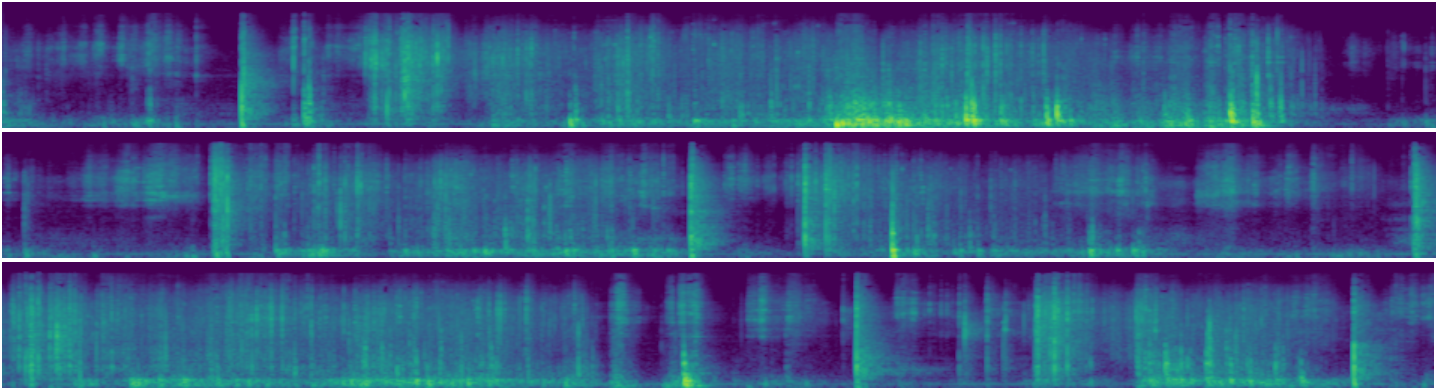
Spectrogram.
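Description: Blue-dyed gym chalk blocks crushed and crumbled between bare hands: irregular crunching and crackling with sharp little snaps as chunks break and grind into powder, stopping briefly twice.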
